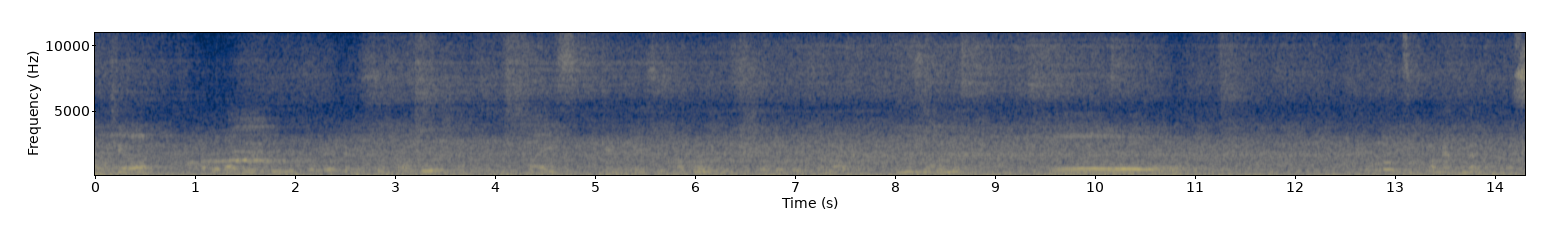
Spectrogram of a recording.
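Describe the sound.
A hair dryer runs steadily for the whole stretch, a constant airy whoosh over a low electrical hum, with faint voices briefly audible underneath.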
